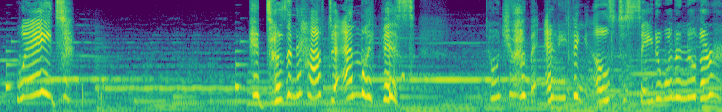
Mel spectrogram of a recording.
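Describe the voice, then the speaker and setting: A woman's voice: extremely high pitch, over loud music. A woman voicing a spirited, outspoken young girl in a video game, emphatic and insistent. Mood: pleading. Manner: emphatic, insistent, quick to exclaim. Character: spirited outspoken young fireworks maker girl, brash and warm-hearted.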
